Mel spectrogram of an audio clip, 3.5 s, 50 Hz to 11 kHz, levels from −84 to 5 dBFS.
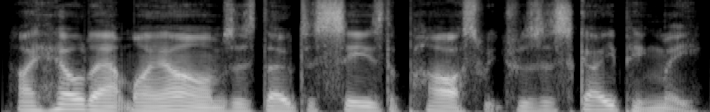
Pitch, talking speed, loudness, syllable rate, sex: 115 Hz, 255 wpm, -17 LUFS, 5.3 syllables/s, male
